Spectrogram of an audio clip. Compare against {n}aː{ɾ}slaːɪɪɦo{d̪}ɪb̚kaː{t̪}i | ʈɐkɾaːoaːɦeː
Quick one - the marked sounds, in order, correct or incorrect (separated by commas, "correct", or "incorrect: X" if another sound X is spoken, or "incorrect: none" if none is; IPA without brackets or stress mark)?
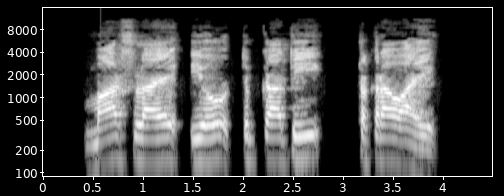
incorrect: m, correct, incorrect: t̪, correct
